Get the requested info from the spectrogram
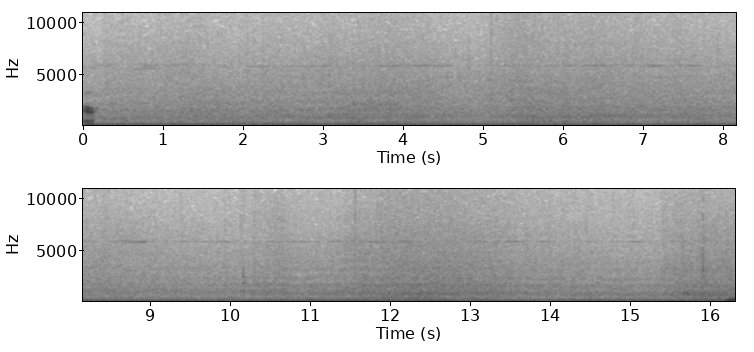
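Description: Gentle surf washing over a shallow sandbar, with a steady low machine drone underneath.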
